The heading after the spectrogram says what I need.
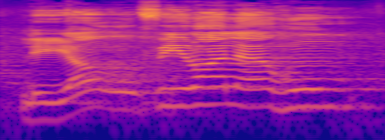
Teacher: میم ساکن کو خوب ظاہر کر کے پڑھیں گے۔ لِيَغْفِرَ لَهُمْ، غین حروف مستعلیہ میں سے ہے تو اس کو پر پڑھیں گے · را پر زبر ہے تو اس کو پر اس لیے پڑھیں گے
